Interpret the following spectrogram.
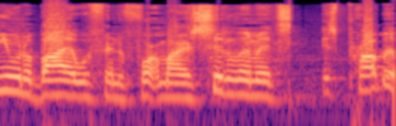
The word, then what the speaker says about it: Fort Myers: Number 7 is Fort Myers, or how the locals say, Fomada.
